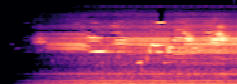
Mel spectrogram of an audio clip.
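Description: Birds chirping, fading in from silence about half a second in and growing louder.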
